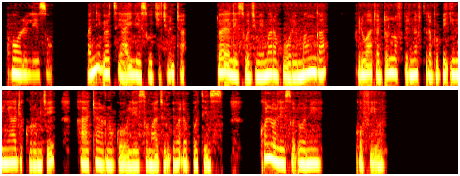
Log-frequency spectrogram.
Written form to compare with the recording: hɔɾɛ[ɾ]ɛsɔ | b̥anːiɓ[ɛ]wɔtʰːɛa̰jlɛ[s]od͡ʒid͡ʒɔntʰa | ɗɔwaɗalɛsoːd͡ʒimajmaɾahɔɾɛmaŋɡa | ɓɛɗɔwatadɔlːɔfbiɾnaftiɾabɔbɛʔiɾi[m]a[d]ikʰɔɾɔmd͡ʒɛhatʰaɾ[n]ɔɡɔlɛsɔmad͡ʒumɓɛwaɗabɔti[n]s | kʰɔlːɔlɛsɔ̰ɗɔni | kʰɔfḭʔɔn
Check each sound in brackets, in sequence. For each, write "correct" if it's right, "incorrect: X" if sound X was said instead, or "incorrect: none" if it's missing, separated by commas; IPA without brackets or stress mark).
incorrect: l, correct, correct, incorrect: ɲ, correct, correct, correct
